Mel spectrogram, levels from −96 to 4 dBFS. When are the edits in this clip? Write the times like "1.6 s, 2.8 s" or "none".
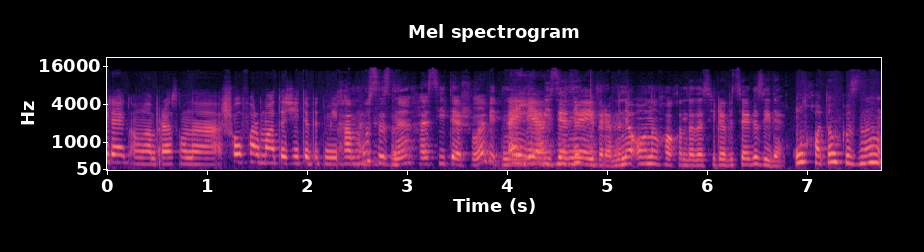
2.3 s, 6.8 s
